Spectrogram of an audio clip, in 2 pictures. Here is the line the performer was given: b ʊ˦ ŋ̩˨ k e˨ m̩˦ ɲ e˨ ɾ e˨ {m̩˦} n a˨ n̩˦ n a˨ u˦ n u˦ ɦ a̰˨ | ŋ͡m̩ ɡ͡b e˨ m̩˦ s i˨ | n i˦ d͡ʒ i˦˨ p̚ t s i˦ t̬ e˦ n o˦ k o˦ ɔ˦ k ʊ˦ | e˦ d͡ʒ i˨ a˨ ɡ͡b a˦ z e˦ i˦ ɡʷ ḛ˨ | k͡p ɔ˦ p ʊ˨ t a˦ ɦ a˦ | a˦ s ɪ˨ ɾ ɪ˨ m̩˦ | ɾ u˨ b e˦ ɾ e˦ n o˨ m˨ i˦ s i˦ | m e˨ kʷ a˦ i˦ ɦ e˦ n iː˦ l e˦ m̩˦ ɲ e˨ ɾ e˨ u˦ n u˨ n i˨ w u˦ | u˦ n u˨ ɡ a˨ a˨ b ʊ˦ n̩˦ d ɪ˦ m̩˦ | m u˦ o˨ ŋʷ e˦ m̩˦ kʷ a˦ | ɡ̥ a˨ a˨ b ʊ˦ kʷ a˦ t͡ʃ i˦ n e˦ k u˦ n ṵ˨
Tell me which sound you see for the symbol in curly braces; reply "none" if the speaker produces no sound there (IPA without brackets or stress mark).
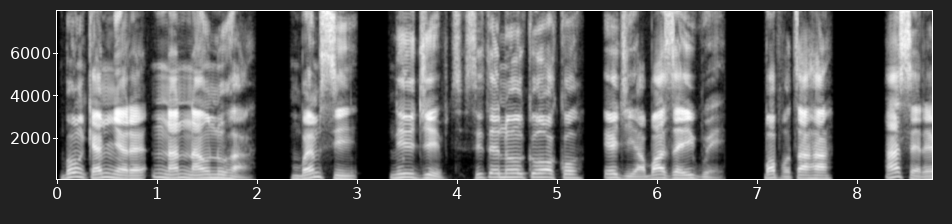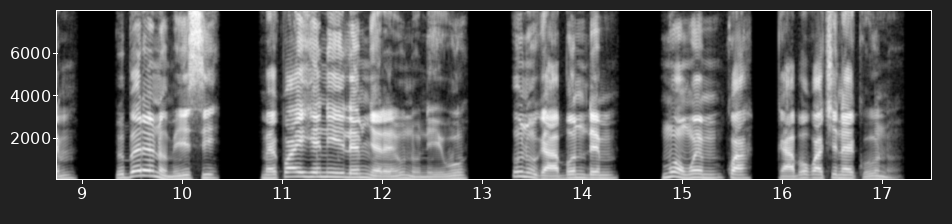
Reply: n̩˦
